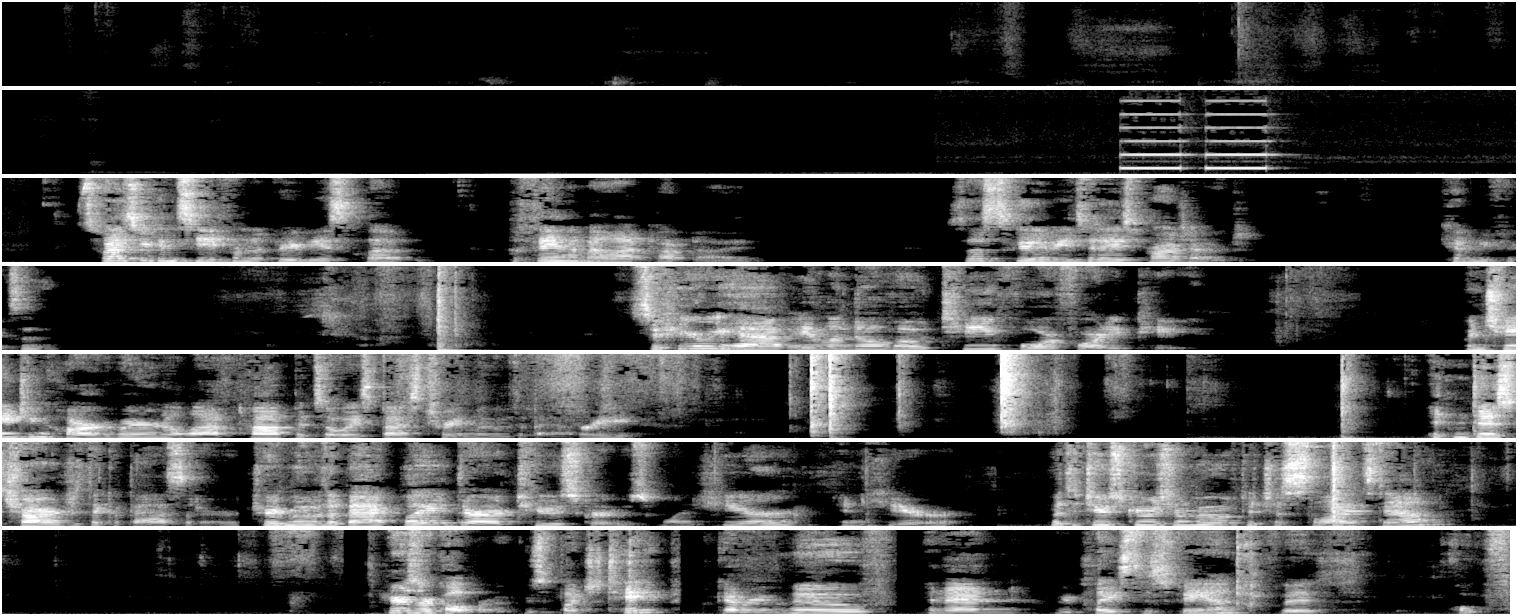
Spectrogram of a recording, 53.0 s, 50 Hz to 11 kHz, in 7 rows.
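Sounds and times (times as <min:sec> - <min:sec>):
short beeps: 0:13.2 - 0:14.0.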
